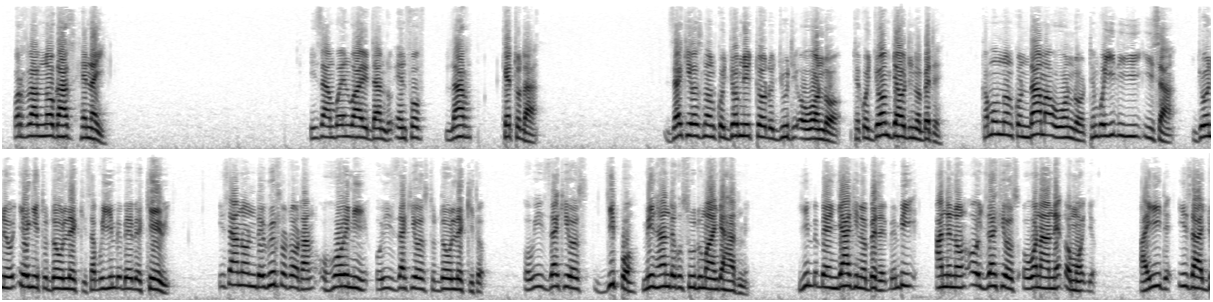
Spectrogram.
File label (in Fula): pulaar fulacunda, drama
